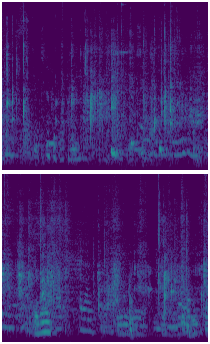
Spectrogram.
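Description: Quiet classroom chatter: several students talking softly among themselves, with scattered small clicks and rattles of Skittles candies being handled and dropped into paper cups.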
